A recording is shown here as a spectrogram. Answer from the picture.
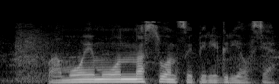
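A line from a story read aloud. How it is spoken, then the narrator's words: Quiet whisper. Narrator (Russian): тихо шепнул Самоделкину Карандаш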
